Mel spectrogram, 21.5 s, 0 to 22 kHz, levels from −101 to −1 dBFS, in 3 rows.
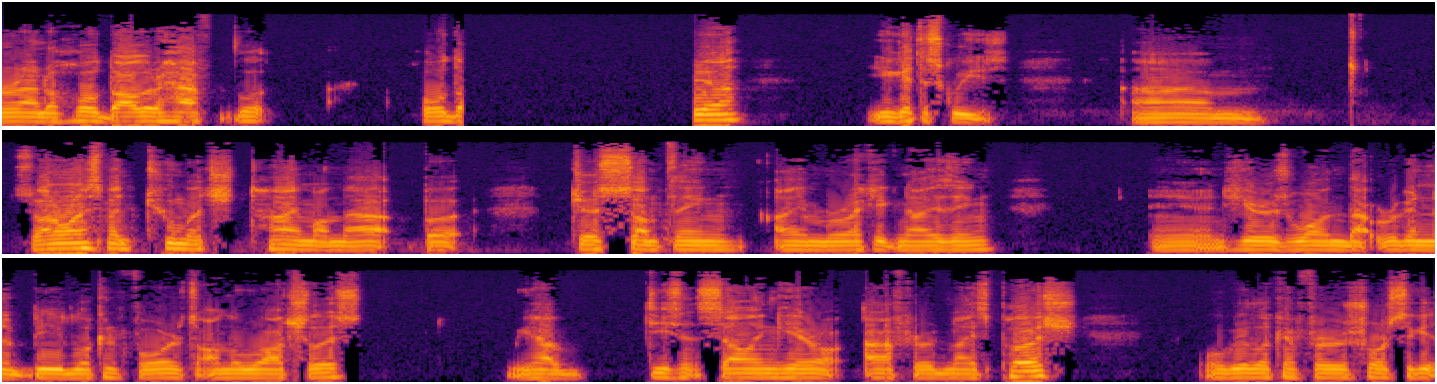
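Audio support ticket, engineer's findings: Harsh fuzz on every loud passage, whole clip. Hard clipping: level driven roughly 15 dB past what a stage can pass, so a few percent of samples are flattened. The squared-off peaks throw harmonics high into the spectrum, heard as crackle riding on peaks and grit on sustained loud sections. Probable component: gain stage or converter input ahead of capture. Pull input gain down; the flattened peaks cannot be recovered.

Abrupt cut at 2.30 s, sound back at 3.46 s, about 1.16 s missing. Audio dropout to a faint residue: only hiss fills the gap, about 45 dB under normal signal level, with hard edges, not a pause or fade. The path downstream stayed live while the source feed was lost. Likely cause: intermittent connection or momentary source interruption before the recording input. Check cabling and the source link.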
